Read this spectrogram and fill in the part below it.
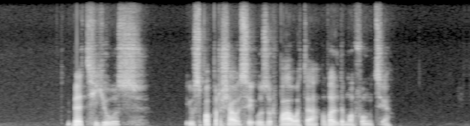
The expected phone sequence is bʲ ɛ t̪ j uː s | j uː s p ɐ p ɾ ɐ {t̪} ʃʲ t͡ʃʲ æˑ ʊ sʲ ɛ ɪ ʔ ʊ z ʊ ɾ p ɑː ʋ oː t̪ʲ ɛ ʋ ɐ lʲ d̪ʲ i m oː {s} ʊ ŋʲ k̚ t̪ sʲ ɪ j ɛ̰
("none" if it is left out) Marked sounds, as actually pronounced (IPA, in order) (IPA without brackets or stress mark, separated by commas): none, f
